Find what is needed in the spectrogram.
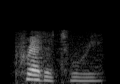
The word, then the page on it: predatory: ‘predə,tɔ:rı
